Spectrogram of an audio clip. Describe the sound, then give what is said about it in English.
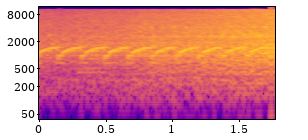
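Car alarm going off, a loud electronic siren repeating rapid rising whoops in a steady, unbroken rhythm, with no voices over it. “How can we turn off the car alarm?”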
